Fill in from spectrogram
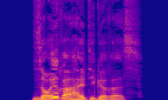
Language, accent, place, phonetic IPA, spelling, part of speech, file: German, Germany, Berlin, [ˈzɔɪ̯ʁəˌhaltɪɡəʁəs], säurehaltigeres, adjective, De-säurehaltigeres.ogg
- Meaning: strong/mixed nominative/accusative neuter singular comparative degree of säurehaltig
